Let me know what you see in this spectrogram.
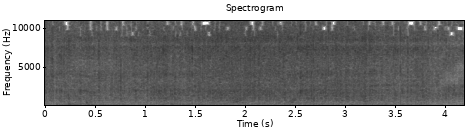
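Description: Sliced onions and ginger-garlic paste sizzling in hot oil in a frying pan, a steady hiss, as they are lightly sautéed.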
